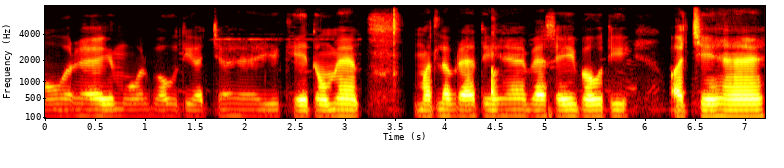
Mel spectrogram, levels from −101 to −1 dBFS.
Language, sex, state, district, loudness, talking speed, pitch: Hindi, male, Uttar Pradesh, Muzaffarnagar, -16 LUFS, 150 wpm, 120 Hz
